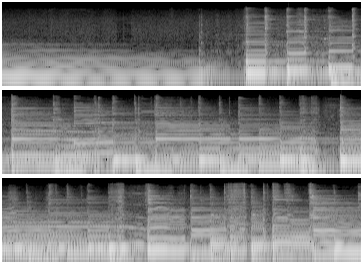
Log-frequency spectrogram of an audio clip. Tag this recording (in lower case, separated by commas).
strum, musical instrument, music, plucked string instrument, acoustic guitar, guitar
